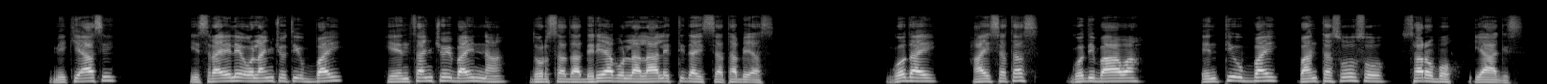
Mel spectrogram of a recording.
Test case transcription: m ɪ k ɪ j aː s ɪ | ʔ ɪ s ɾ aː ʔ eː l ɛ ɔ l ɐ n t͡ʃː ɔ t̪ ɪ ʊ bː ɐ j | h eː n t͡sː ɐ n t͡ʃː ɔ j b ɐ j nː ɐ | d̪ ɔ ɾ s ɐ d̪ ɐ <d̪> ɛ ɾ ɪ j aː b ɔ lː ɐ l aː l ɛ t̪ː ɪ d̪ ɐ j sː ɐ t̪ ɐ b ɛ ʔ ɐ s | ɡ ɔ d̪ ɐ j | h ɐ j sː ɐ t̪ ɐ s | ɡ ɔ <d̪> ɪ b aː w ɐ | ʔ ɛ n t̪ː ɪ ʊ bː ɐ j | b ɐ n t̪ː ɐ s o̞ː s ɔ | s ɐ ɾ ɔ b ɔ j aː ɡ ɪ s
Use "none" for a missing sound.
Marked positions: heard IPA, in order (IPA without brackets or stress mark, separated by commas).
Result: d̪, d̪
